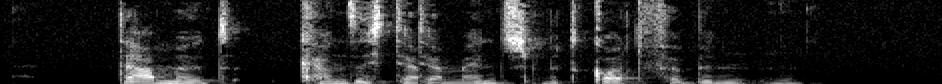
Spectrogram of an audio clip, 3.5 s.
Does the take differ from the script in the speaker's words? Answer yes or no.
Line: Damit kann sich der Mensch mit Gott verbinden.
yes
